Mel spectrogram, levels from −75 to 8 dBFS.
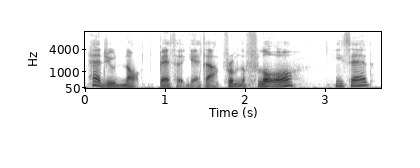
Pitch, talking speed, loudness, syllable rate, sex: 125 Hz, 180 wpm, -20 LUFS, 4.4 syllables/s, male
